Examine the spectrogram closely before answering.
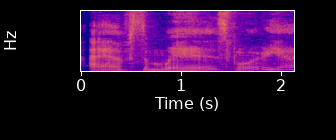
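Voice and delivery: secretive raspy sales murmur; lightly voiced shady trader, slow and soft; shady merchant voice. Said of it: "the shady merchant".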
